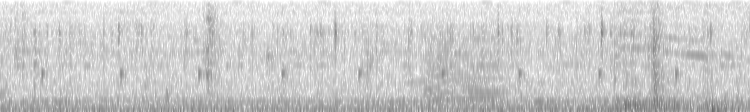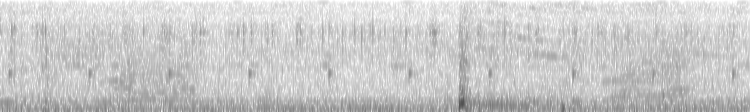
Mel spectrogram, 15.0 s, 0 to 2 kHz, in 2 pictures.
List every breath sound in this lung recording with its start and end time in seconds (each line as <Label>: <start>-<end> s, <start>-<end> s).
Wheeze: 6.18-6.91 s, 8.50-9.58 s, 12.34-12.87 s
